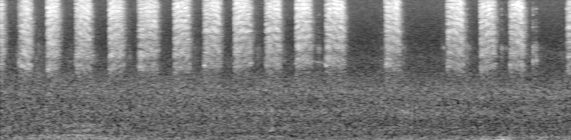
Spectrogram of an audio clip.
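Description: Aerosol spray paint can hissing in quick short bursts, about three a second, with a pause of about a second midway.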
